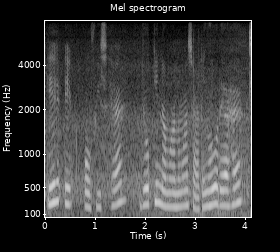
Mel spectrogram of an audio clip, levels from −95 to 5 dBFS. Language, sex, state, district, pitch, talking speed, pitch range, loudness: Punjabi, male, Punjab, Kapurthala, 230 Hz, 160 wpm, 210-255 Hz, -22 LUFS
